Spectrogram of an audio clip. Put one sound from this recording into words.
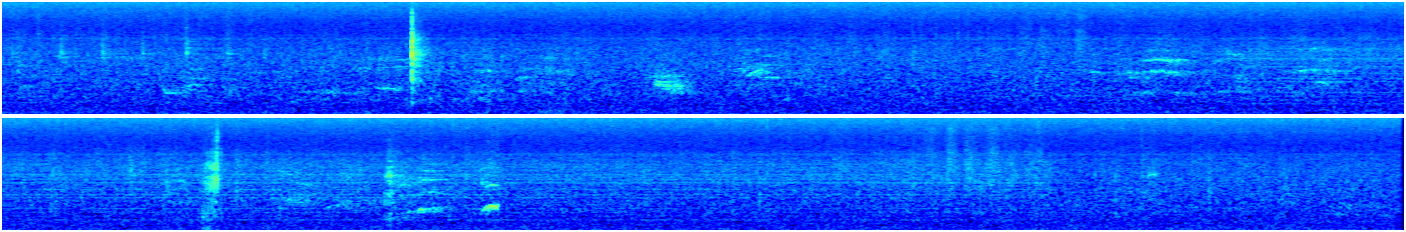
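A paintbrush softly brushes against a wall.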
